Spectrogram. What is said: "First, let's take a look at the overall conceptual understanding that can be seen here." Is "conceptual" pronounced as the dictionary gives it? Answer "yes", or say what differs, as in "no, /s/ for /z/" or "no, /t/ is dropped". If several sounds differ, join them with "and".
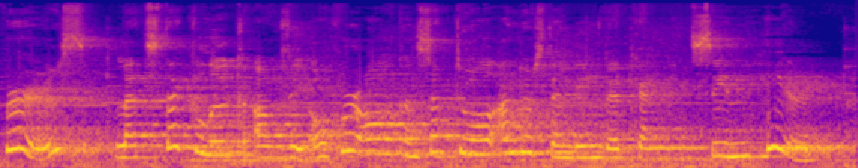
yes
